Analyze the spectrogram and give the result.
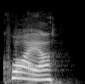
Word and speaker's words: quire: The word is choir. – Choir. – Yes, I'll spell it for you. Q-U-I-R-E.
